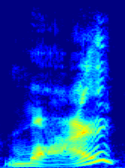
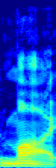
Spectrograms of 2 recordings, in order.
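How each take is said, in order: First: It is said in a grand, self-important way. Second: It is said plainly, in an ordinary way. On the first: A ruler who sees everything as his own. "if you're the king of the world" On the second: An ordinary person talking about their own things. "That that would be normal"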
